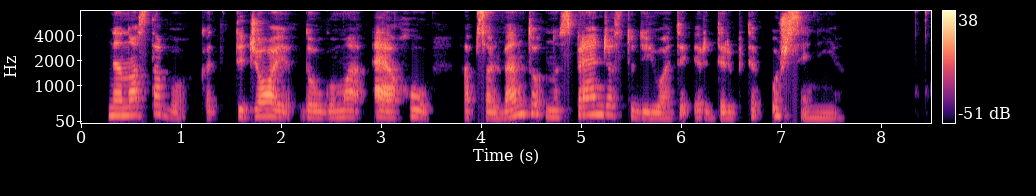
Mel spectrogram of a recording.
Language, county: Lithuanian, Vilnius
